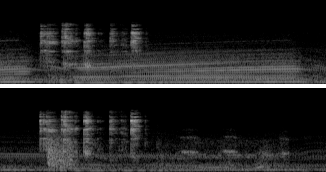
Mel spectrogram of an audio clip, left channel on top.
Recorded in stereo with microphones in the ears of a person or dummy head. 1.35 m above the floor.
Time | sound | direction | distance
0.4 | dishes clattering | 65° right (ahead or behind) | 1.4 m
